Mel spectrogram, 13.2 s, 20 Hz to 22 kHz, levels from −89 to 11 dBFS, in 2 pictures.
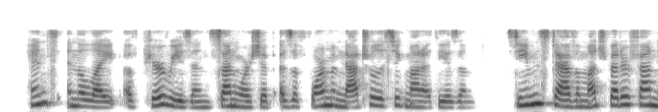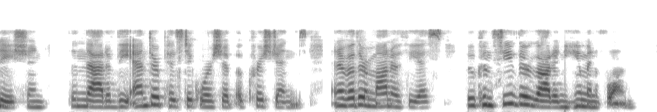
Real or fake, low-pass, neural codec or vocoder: real; 7.2 kHz; none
